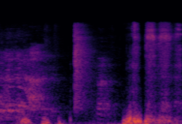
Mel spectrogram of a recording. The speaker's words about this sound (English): One clap is what that deserves.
